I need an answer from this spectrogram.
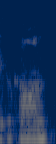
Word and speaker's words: pecan: We're gonna say peckin from now on. I think normally I just say pecan.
